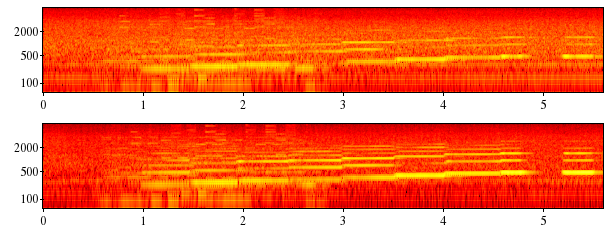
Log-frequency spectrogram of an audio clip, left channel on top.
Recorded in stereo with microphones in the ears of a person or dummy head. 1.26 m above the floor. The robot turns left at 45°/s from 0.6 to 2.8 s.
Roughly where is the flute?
Ahead.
